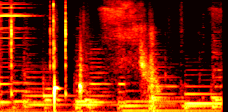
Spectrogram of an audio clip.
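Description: Background music with sound effects from a subscribe-button animation: a sharp pop about half a second in, then a hissing swoosh around one second in.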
